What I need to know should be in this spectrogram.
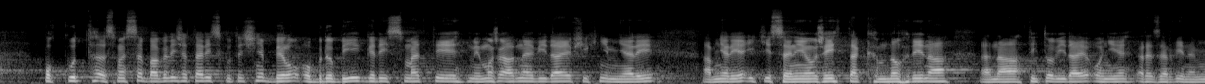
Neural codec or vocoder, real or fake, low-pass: none; real; 14.4 kHz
